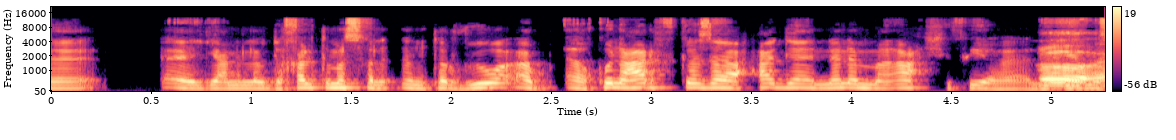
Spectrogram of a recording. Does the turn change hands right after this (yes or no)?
yes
